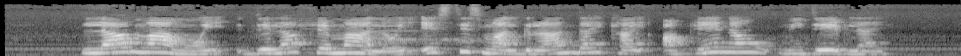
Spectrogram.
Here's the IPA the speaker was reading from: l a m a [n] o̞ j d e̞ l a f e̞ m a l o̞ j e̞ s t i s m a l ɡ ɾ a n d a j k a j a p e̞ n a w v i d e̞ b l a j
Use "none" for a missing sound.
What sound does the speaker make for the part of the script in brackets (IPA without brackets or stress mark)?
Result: m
